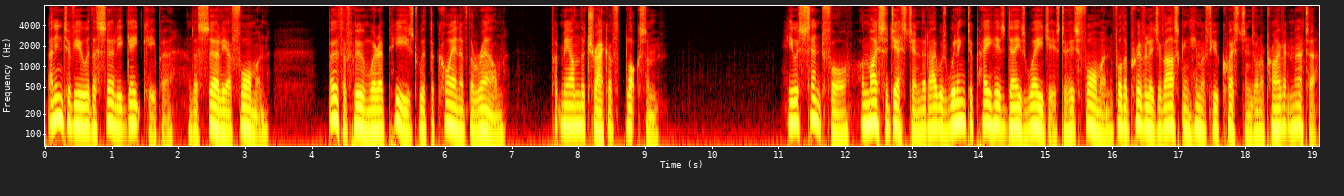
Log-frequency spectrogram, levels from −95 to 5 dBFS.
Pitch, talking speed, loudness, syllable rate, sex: 120 Hz, 190 wpm, -18 LUFS, 5.6 syllables/s, male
